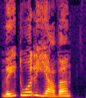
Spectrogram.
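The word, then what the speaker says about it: Вэйдуолия ван (维多利亚湾): Вэйдуолия ван. Вэйдуолия – это транскрипция имени Виктория с английского языка на китайский. А последний иероглиф «ван» произносится в первом доне.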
